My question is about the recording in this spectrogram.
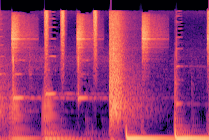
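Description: Background music with a heavy electronic beat: deep bass drum hits and sharp snare-like hits in a steady rhythm.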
